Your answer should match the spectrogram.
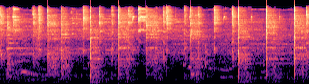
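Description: Hand hammer striking a metal pan lid held on a steel post, fixing a small metal fitting to it. Irregular sharp metallic blows, a few a second, each ringing briefly.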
